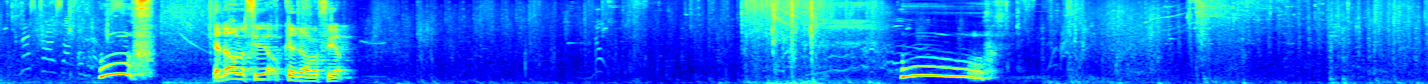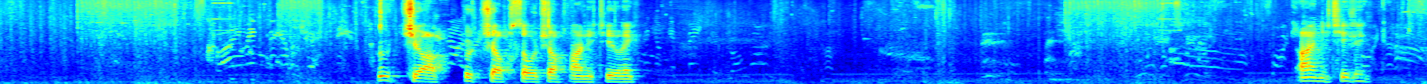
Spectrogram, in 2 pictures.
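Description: A young man talks and exclaims with animation close to a microphone.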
